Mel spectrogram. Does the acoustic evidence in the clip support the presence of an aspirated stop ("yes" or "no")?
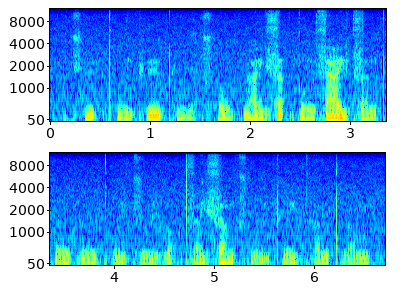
yes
